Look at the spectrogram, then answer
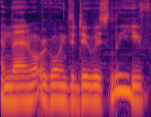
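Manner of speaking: sudden voice crack. Streamer explaining the next move when a sudden voice crack hits. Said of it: "Instant uh, voice crack".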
